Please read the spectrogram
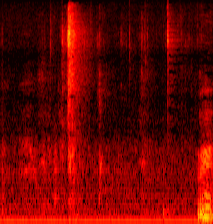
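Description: Mouth sounds of someone eating snow crab meat: one short click about two-thirds of a second in and a fainter one later, otherwise quiet over a steady low hum.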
